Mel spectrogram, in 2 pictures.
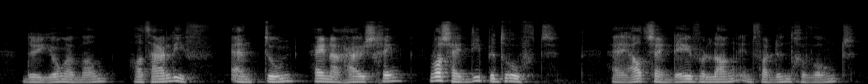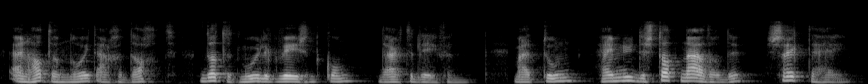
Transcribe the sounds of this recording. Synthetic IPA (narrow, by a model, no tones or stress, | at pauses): dəjoŋəmɑn | hɑtɦaːɹlif | ʔɛntunhɛjnaːɹɦœɥsχɪŋ | ʋɑsɦɛjdip̚bədruft | hɛjɦɑtsɛjnlejvənlɑŋɪ̰nfalʏnχəʋownt | ʔɛ̰nɦɑtɛɹnoːjta̰ːnχədɑχt | dɑtɦətmujləkʋejzənkɔn | daːɹtəlejvən | maːɹtunhɛjnydəstɑtnaːdərdə | srɪk̚təɦɛj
